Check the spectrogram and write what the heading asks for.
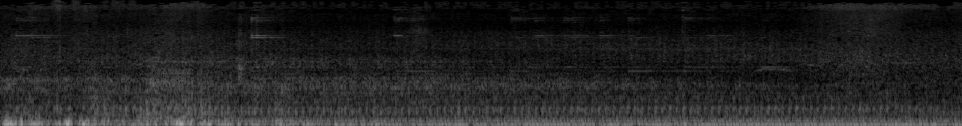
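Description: Nissan March's four-cylinder engine idling steadily, with a few knocks in the first second or so.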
